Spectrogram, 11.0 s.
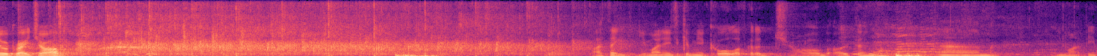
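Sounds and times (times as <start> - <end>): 
speech: 0.0 - 0.9, 6.1 - 10.9
audience applause: 0.7 - 6.4
laughter: 8.4 - 10.9.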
